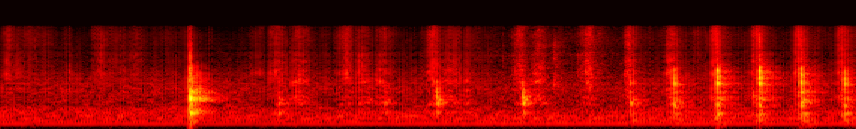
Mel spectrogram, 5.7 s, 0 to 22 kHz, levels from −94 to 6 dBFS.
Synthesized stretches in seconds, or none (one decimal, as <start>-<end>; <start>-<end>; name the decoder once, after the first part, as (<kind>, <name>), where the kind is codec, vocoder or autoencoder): 0.0-3.3 (vocoder, BigVGAN v2); 4.2-5.7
